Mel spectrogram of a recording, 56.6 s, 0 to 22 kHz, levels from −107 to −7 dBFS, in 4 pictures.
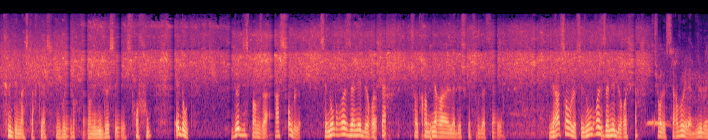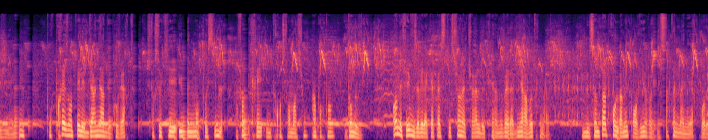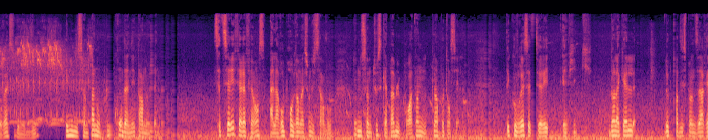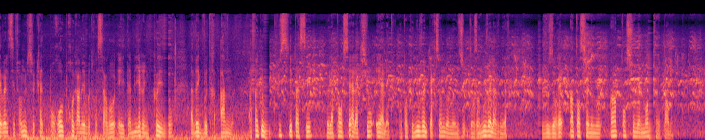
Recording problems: animal sounds; loud; throughout; 7 dB below the speech
choppy; very; 5% of the speech affected

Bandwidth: 14.5 kHz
